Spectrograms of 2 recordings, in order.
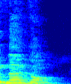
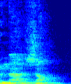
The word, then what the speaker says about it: nageons: لا يصح، تصير نو ناغون. لابد أن نضع الأو، نو ناجون. إذا لم نضع هذا الحرف لافويل هذه لا تنطق جي، تنطق جي، تصير نو ناغون، هذا غير صحيح.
